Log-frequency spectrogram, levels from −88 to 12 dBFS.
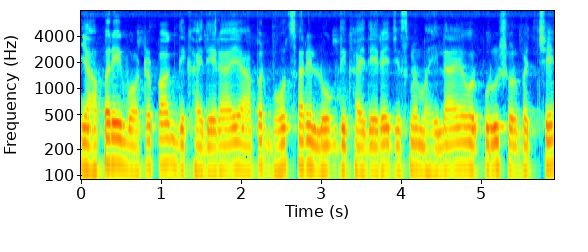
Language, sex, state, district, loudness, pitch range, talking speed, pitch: Hindi, male, Bihar, Gaya, -17 LUFS, 110-120 Hz, 255 wpm, 115 Hz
